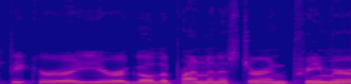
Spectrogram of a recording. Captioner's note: speaking French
